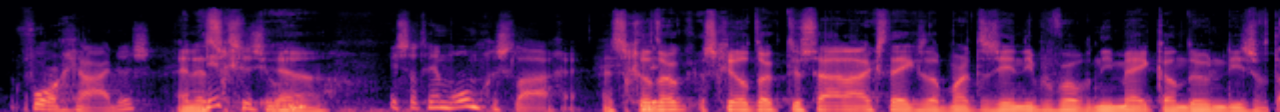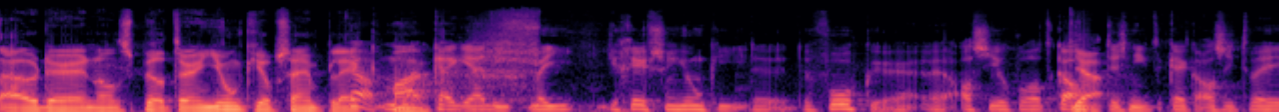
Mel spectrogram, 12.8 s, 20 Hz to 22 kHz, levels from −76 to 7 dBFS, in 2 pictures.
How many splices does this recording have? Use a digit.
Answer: 1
